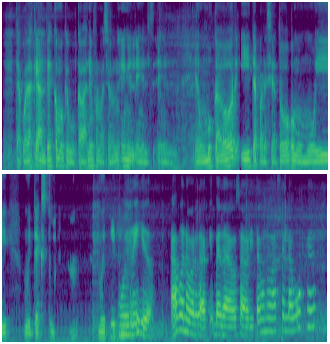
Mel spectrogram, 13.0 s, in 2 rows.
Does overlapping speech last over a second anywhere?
No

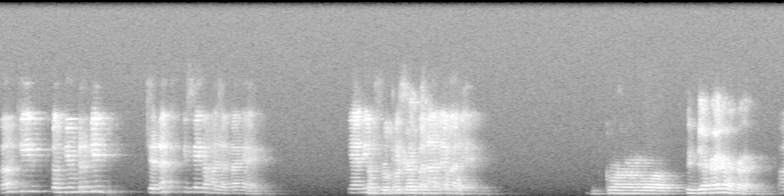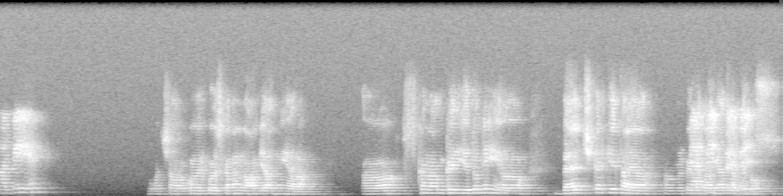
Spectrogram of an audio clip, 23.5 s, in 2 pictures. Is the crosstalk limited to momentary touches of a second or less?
No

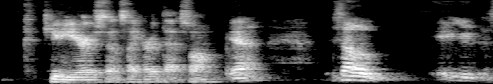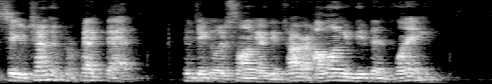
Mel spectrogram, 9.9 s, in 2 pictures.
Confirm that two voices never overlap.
Yes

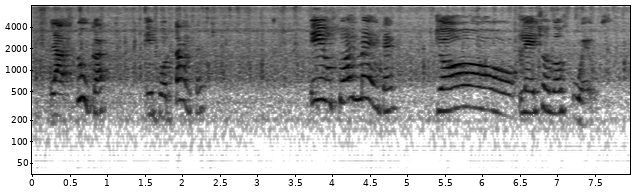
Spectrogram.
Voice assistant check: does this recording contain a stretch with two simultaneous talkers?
No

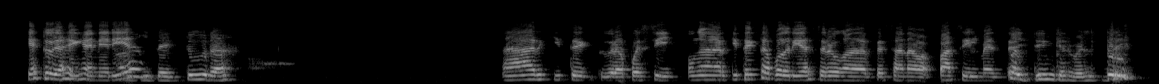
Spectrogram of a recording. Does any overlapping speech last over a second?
No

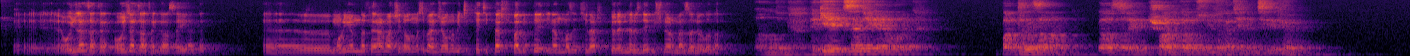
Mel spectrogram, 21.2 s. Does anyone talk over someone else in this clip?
No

